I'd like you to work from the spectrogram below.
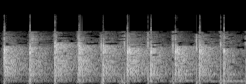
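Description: A single pair of hands claps about nine times in an even rhythm, each clap sharp and fairly loud, with no crowd and no talking.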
